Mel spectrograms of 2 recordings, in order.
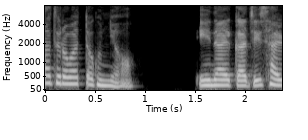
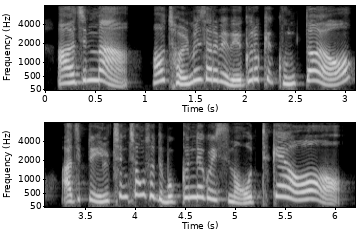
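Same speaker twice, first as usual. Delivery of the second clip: high, exasperated scolding; mild angry yell; 8 semitones higher than usual. Acted. Daughter-in-law berating the housekeeper for slowness, in a mild high-pitched yell. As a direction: berate the help in a raised-pitch mock yell. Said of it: "며느리의 고함 소리가".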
